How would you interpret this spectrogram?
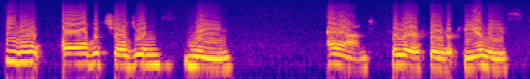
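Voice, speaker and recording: A woman reading a storybook aloud to children in an expressive, measured way, adding her own small asides. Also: on the high side, clear, resonant tone, poor audio.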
